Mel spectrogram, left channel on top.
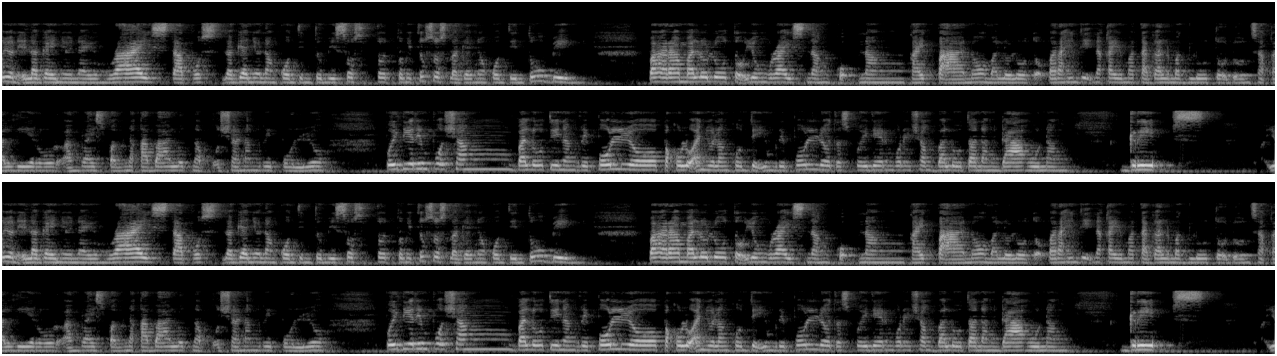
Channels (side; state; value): both; identical; correlation 1.00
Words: ilagay nyo na yung rice. Tapos, lagyan nyo ng konting tomato sauce, lagyan nyo ng konting tubig. Para maluluto yung rice ng kahit paano, maluluto. Para hindi na kayo matagal magluto doon sa kaldero. Ang rice, pag nakabalot na po siya ng repolyo. Pwede rin po siyang balutin ng repolyo, pakuluan nyo lang konti yung repolyo, tapos pwede rin mo rin siyang balutan ng dahon ng grapes.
